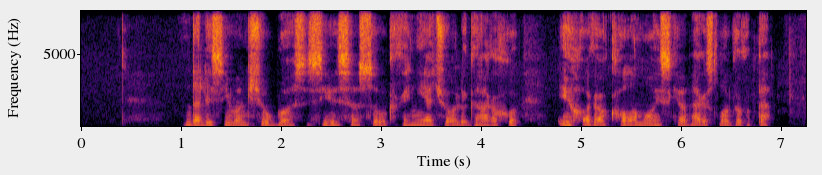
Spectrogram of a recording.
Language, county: Lithuanian, Vilnius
